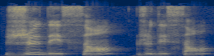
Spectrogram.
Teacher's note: Donc il y a pas de D ni S à prononcer. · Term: lettres muette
